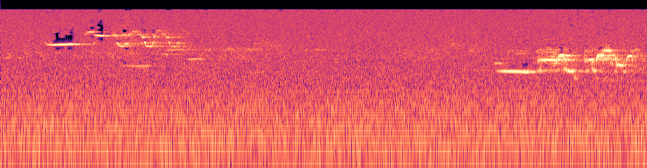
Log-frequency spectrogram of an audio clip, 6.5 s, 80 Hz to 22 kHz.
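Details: Hermit thrush in a red pine tree, Eustis, Maine, singing at dusk on July 18, 2020; a very high thin phrase followed after a long pause by a lower one beginning on a steady whistled note and dissolving into rippling, echoing trills.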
